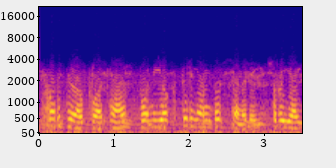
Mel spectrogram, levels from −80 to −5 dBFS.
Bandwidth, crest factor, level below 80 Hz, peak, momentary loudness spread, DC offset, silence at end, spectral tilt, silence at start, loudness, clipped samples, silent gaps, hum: 4.1 kHz; 12 dB; -30 dBFS; -2 dBFS; 5 LU; under 0.1%; 0 s; -9.5 dB/octave; 0 s; -15 LUFS; under 0.1%; none; none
